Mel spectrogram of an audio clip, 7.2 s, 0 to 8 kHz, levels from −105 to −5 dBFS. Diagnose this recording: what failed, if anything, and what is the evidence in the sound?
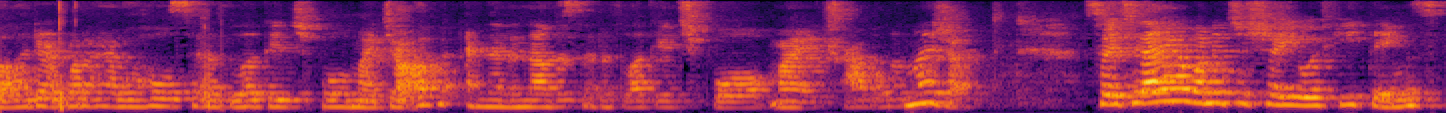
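Nothing failed; no stage in the chain shows an audible fault.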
